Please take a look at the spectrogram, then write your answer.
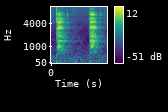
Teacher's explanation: Bilabial means two pairs of lips, P, P, that I'm closing my upper and lower lip, and then it's a plosive sound or a stop sound, which means that instead of continuing like the F sound, this plosive or stop means I stop the air completely and then it explodes out.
